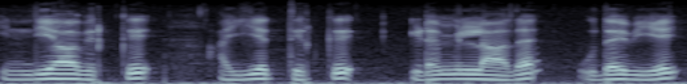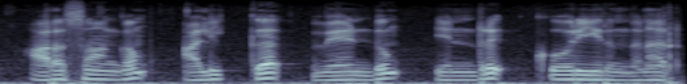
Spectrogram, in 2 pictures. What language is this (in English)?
Tamil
